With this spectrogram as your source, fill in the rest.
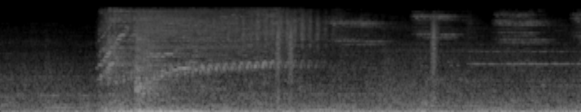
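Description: Video game sound effects burst out with a falling, ringing whoosh.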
